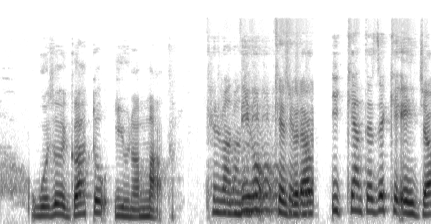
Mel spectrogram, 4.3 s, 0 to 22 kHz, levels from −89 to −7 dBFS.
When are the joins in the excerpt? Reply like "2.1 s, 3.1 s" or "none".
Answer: 3.1 s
